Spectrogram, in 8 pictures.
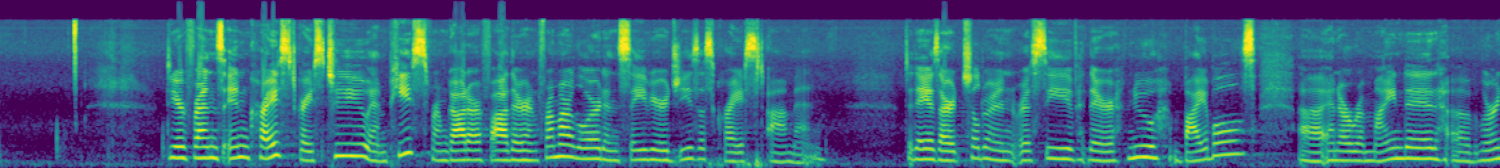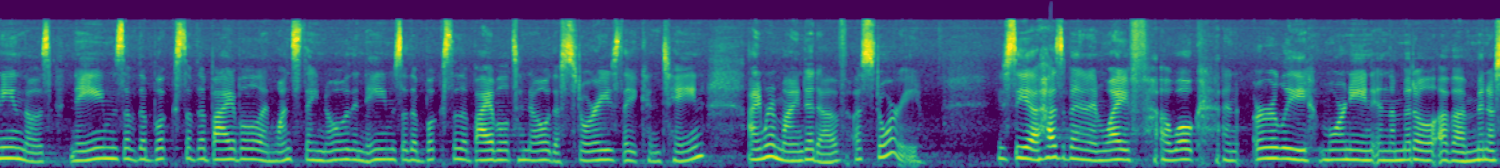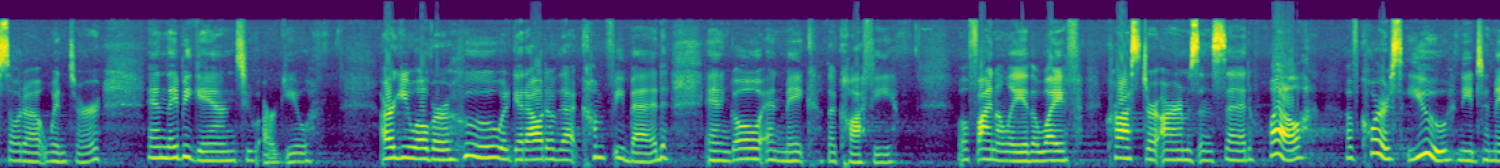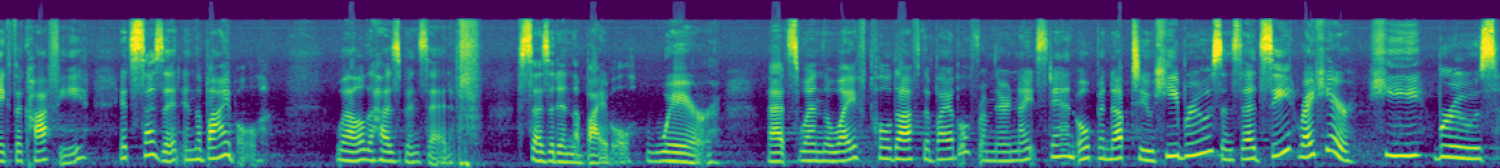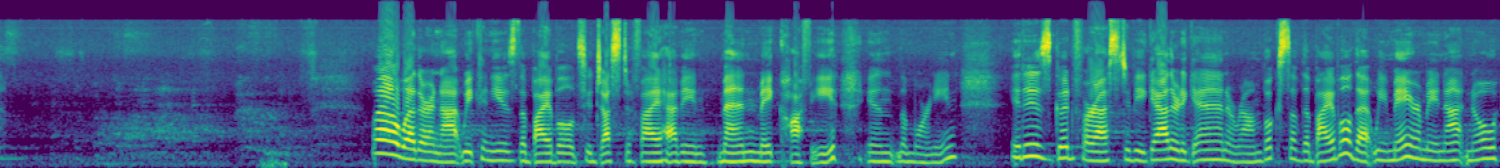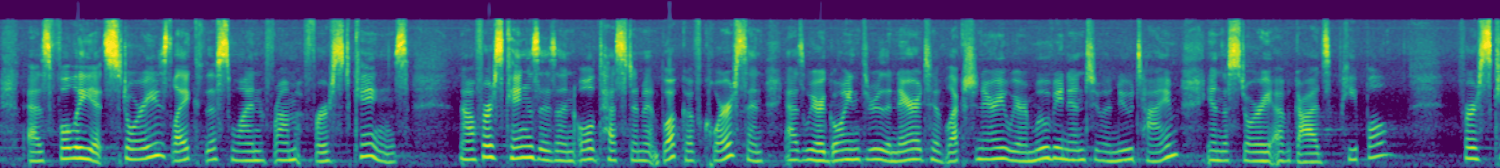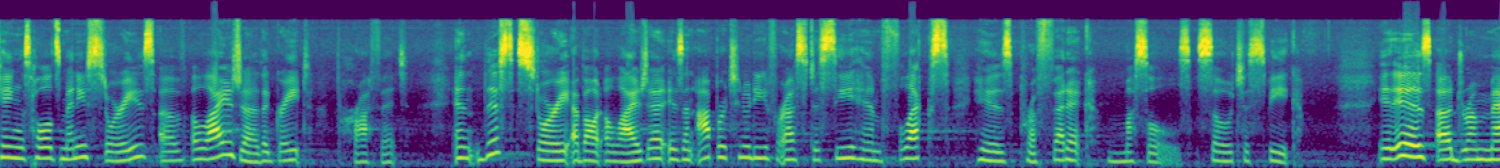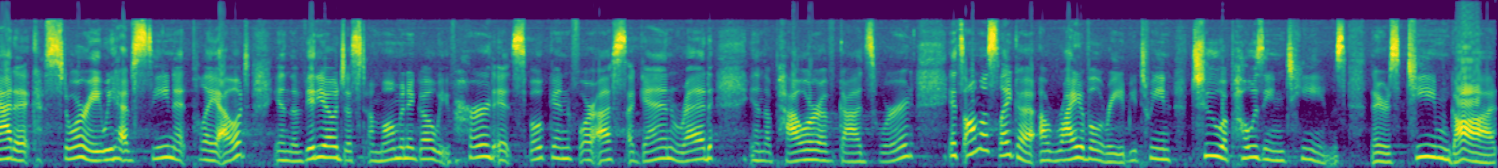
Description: Sermon “The Showdown”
